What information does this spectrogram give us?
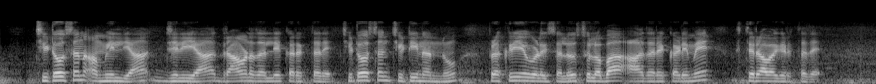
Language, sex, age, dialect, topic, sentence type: Kannada, male, 31-35, Mysore Kannada, agriculture, statement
